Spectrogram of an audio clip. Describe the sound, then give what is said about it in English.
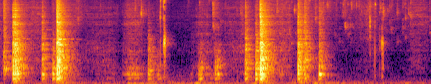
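Dishes and cutlery clink and clatter in irregular bursts, with a soft watery wash underneath, like someone rinsing plates at a sink. No one speaks. “Then let's see how I can challenge you after we wash the dishes.”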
